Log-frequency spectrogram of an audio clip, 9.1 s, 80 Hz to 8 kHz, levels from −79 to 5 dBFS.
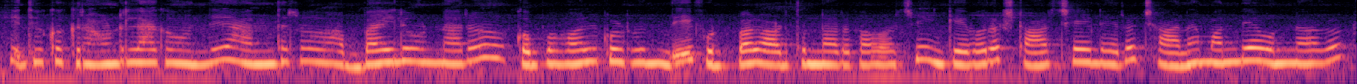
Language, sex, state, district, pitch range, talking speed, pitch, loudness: Telugu, female, Telangana, Nalgonda, 240-275 Hz, 140 wpm, 255 Hz, -14 LUFS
